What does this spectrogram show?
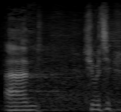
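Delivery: usual speaking voice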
